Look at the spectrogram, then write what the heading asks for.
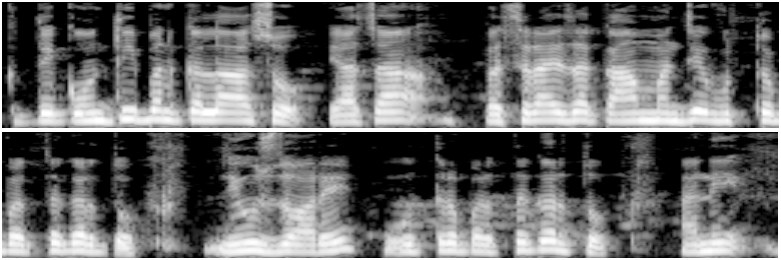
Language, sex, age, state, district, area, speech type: Marathi, male, 18-30, Maharashtra, Nanded, urban, spontaneous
